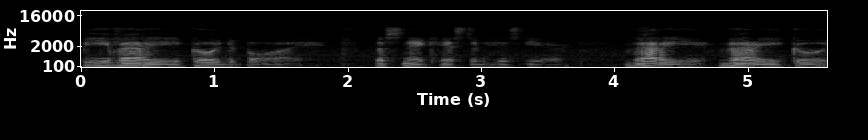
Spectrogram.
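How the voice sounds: A raspy, hissing put-on character voice from a man at a fairly slow pace. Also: fairly low pitch for a man.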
